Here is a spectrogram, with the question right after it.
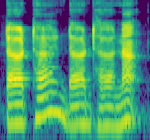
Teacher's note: ಮೂರ್ಧನೆ ಅಂದ್ರೆ ನಾಲಿಗೆಯನ್ನು ಹಿಂದೆ ಚಾಚಿ ಬಾಯಿಯ ಮೇಲ್ಭಾಗ ಭಾಗದಲ್ಲಿ ಅಂದ್ರೆ ಗಂಟಲವನ್ನು ಸ್ಪರ್ಶಿಸಿದಾಗ ಉಚ್ಚಾರಗೊಳ್ಳುವುದರಿಂದ ಇವುಗಳಿಗೆ ಮೂರ್ಧನ್ಯ ಅಕ್ಷರಗಳು ಅಂತ ಕರೀತಾರು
